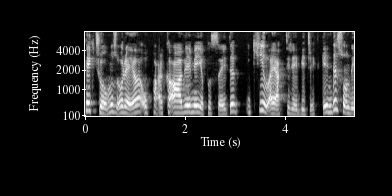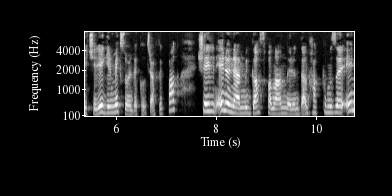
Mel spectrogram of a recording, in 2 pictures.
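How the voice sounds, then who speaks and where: A woman with a plain, everyday voice speaks at a moderate pace and a medium pitch, using ordinary pitch variation. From Istanbul, Turkey. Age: 50s. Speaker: cook and food activist. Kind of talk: interview.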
